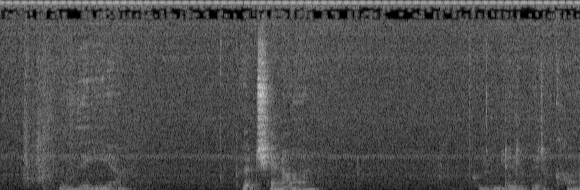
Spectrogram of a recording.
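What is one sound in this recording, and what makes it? A brush dabs softly on paper.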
